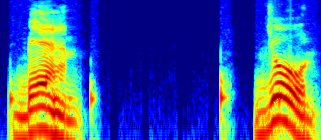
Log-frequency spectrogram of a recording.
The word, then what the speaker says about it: ব্যঞ্জন: ব্যঞ্জন উচ্চারণ কি? ব্যান জোন, ব্যঞ্জন।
